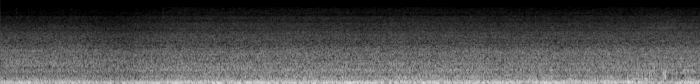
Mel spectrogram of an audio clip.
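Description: Semi-truck's Detroit diesel engine and tyre and road noise heard from inside the cab while cruising on the highway, a steady low rumble.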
